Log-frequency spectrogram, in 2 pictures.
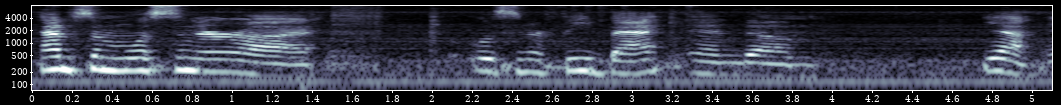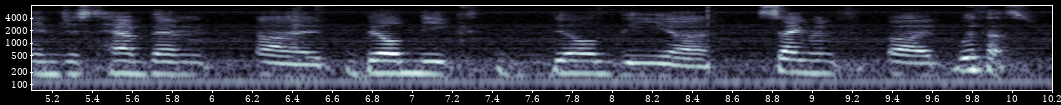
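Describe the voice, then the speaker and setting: A woman's voice: medium pitch, fairly even intonation, measured pace, a crowd in the background, low-quality recording. A woman co-hosting an amateur radio show with casual banter.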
